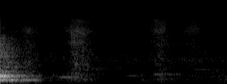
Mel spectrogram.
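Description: Chalk scraping on a blackboard in two short, faint strokes about a second apart.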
